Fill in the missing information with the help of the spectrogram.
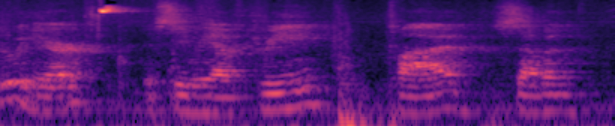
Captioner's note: marker squeaking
